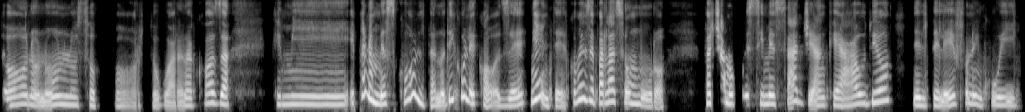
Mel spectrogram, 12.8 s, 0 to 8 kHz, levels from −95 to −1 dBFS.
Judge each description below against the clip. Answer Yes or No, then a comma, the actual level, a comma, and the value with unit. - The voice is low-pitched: No, high, 225 Hz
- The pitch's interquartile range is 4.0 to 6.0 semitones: Yes, average, 5.0 semitones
